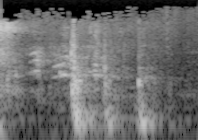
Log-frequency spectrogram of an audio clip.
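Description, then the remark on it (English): Two heavy, dull punches land on a man, knocking him out, roughly two-thirds of a second apart, each a sharp low thud, with faint scuffling in between. “Junior, you knocked him out.”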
